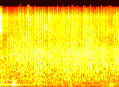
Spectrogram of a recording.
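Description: Steady audience applause, a dense wash of many hands clapping at an even level throughout, with no break or talk over it.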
